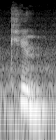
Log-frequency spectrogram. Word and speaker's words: kiln: The Kiln, Kiln, right? L is silent, or right, anyways, K-I-L-N, Kiln.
